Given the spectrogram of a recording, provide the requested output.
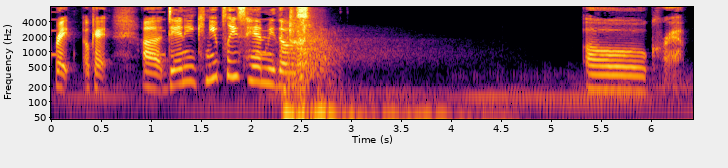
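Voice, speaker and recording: A woman's voice: mid-range voice, expressive, normal speed, music in the background, lightly acted. A woman playing a capable but flustered young spaceship heroine in an audio drama, casual and wry. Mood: alarmed.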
